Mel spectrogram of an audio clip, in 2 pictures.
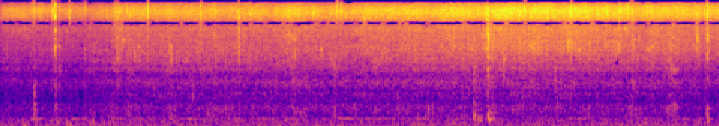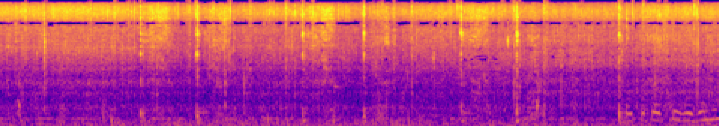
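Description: Ginger paste frying in a pan for a chicken curry, a continuous close sizzle with scraping stirs and occasional spatula clicks.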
